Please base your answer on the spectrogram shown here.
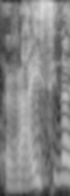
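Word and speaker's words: Raisen: তবে শুধু মধ্যপ্রদেশ জানলে হবে না, মধ্যপ্রদেশের জায়গার নাম কি, তো রায়সিনা জেলা। মধ্যপ্রদেশের রায়সিনা, দেখো নাম নিয়ে তোমার কাজ নেই, উচ্চারণটা শোনো, মানে আমি কি বলছি, মধ্যপ্রদেশের কোন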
